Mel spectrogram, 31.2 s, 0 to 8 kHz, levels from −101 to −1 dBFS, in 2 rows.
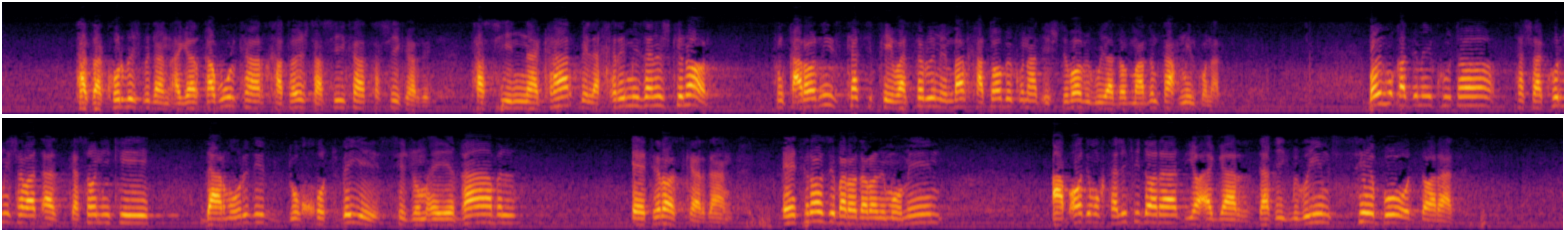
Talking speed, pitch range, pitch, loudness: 120 wpm, 160-220 Hz, 185 Hz, -22 LUFS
